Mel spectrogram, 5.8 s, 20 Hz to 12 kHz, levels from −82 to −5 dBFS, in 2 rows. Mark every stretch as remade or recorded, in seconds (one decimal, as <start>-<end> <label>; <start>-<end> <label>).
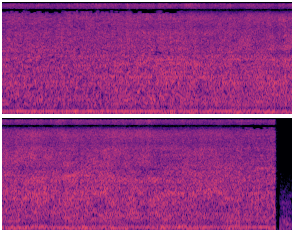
0.0-1.8 recorded; 1.8-5.3 remade; 5.3-5.8 recorded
